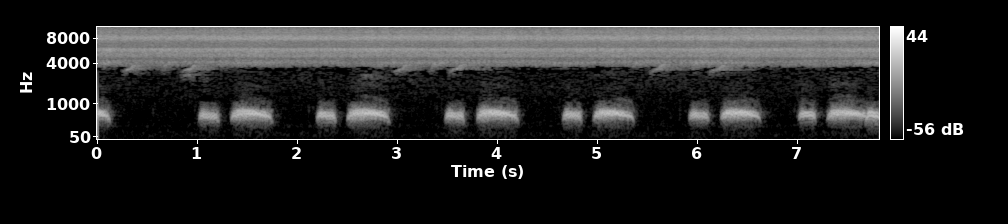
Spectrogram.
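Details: Spotted dove decoy calling during trapping, loud and in proper pattern, producing rhythmic pairs of soft low coos, short then longer, roughly every second, with steady background hiss.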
